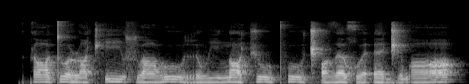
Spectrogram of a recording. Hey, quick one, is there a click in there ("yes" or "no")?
no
